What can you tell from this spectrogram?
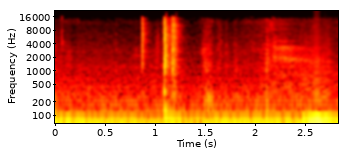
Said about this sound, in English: let's go ahead and click enter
